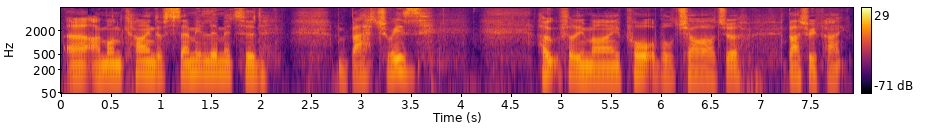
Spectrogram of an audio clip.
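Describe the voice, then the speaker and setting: Slow, wry young man vlogging outdoors. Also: medium pitch, steady tone. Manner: wry, self-mocking and chatty, rambling with restarts. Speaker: hiking vlogger. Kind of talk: casual vlog to camera. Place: outdoors on a wooded fellside. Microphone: handheld action camera.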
